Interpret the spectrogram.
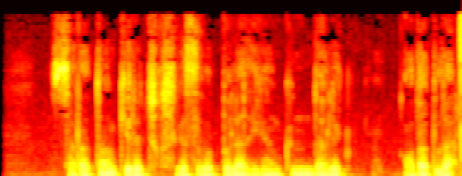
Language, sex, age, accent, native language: Uzbek, male, 18-24, Surxondaryo, Uzbek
